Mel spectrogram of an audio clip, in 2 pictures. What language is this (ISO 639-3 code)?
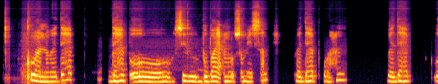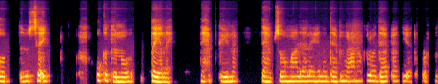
som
